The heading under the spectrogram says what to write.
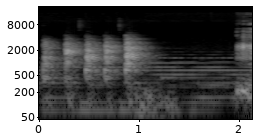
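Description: knocking on a door

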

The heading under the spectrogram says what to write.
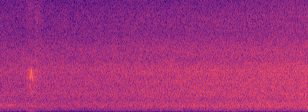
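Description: heavy rain

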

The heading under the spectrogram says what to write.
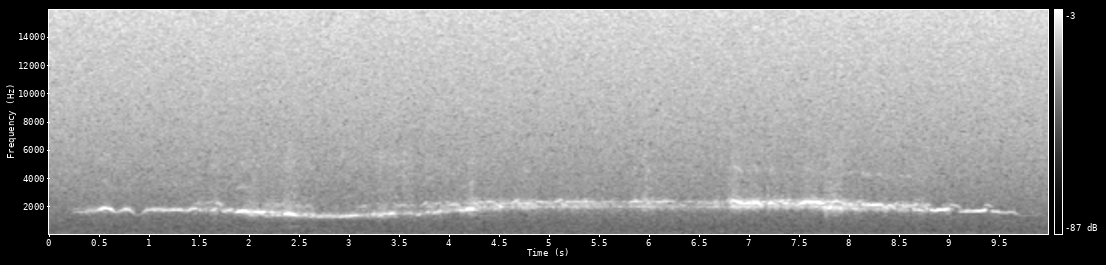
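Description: white noise

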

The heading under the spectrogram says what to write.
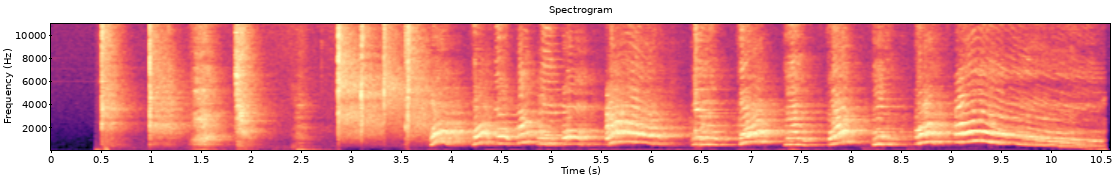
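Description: hands slapping together

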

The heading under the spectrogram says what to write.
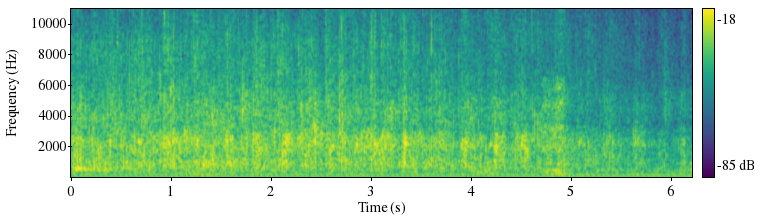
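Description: audience applauding

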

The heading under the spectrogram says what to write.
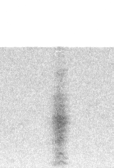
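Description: coughing

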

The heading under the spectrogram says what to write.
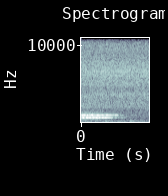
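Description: phone ringing

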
